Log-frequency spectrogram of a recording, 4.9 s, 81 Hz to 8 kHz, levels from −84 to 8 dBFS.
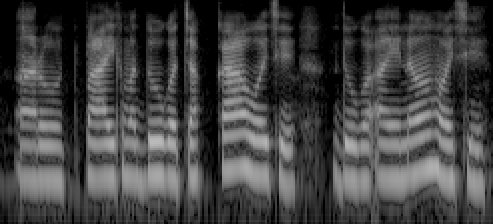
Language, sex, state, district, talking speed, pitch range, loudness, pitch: Angika, female, Bihar, Bhagalpur, 145 wpm, 200-220 Hz, -26 LUFS, 210 Hz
